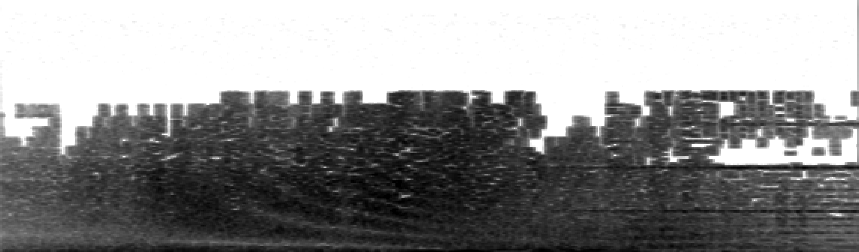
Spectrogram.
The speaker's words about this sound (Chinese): 四月二十二日早上六点。航空兵独立团团长姚长川亲自驾驶飞行性能优于运输机的杜四轰炸机，搭载韩林一行飞往拉萨。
